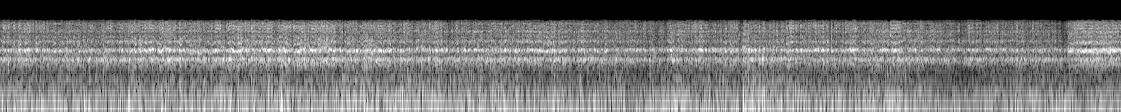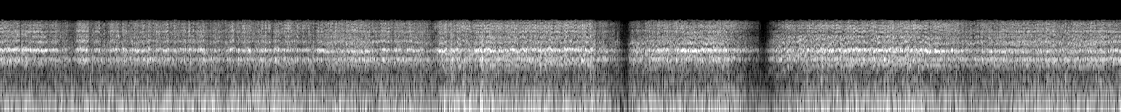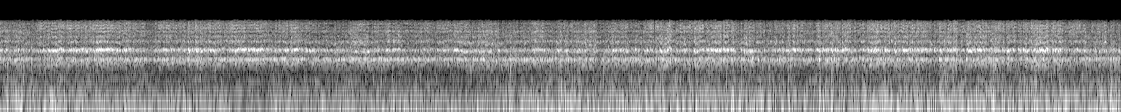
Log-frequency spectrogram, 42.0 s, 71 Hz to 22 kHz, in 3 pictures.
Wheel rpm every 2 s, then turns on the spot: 230, 220, 220, 230, 230, 230, 230, 230, 230, 220, 150, 110, 180, 210, 230, 230, 230, 220, 230, 230, 230.
22-24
